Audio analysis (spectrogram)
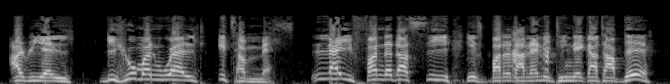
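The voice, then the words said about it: Impression of Sebastian from The Little Mermaid. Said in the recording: “I want to hear you do Sebastian from The Little Mermaid”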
